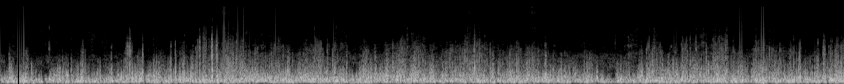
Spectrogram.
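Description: Wind buffeting a phone's microphone in a steady, loud rumble, with scattered light clicks throughout.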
